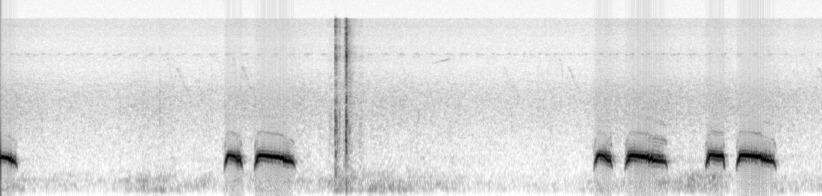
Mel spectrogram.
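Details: Spotted dove calling during trapping in Gia Lai, Vietnam's wild Central Highlands forest: hollow, low coos in a short-then-long pair, a pause, then two more pairs in quick succession over a faint low rumble and one sharp click.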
